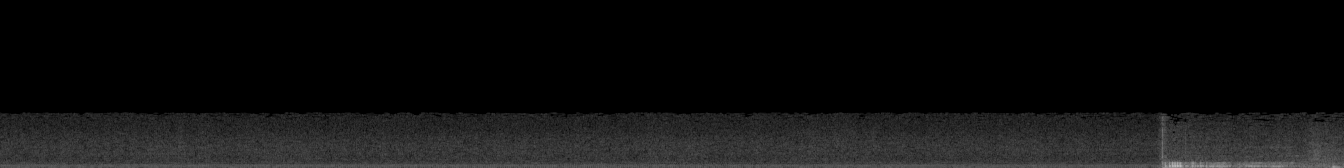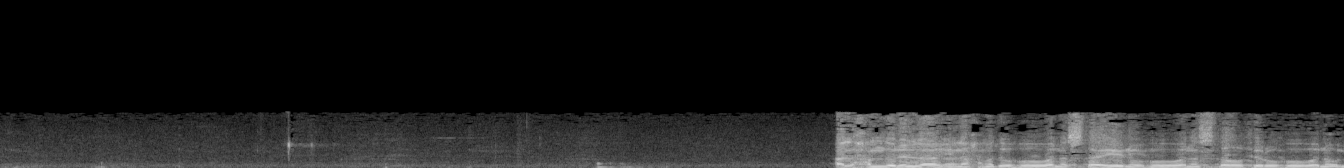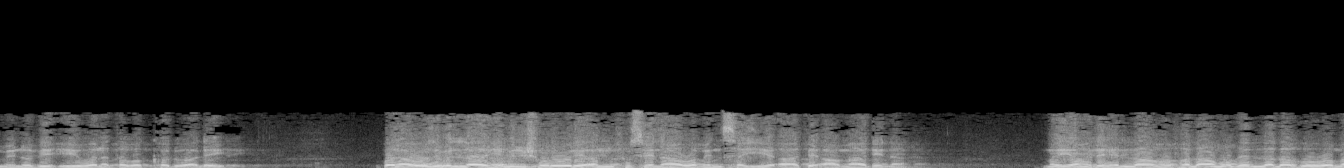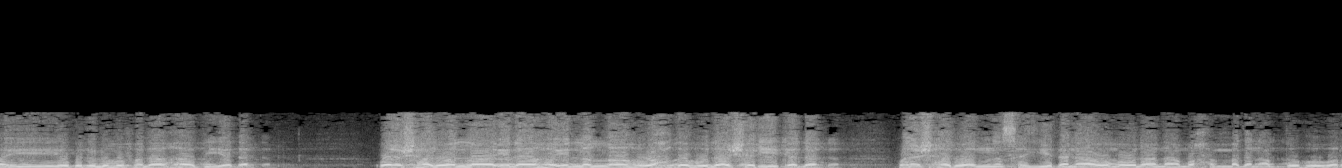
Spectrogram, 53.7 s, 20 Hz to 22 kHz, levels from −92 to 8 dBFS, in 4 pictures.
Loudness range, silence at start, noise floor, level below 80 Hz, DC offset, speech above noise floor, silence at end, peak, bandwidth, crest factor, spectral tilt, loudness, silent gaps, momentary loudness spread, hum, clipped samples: 5 LU; 11.65 s; -58 dBFS; -38 dBFS; under 0.1%; 44 dB; 0 s; -2 dBFS; 8 kHz; 14 dB; -5.5 dB/octave; -14 LUFS; none; 7 LU; none; under 0.1%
